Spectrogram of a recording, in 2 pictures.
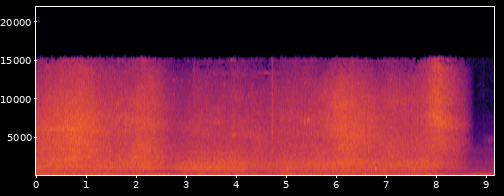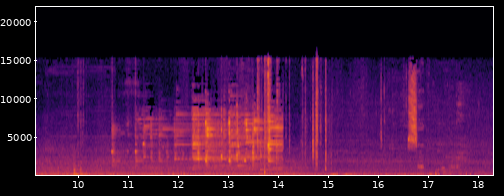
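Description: Road traffic on a busy city street, a loud steady rumble of engines and tyres. About nine seconds in it cuts to the quieter, steady drone of a car cabin while driving, with a few light clicks.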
